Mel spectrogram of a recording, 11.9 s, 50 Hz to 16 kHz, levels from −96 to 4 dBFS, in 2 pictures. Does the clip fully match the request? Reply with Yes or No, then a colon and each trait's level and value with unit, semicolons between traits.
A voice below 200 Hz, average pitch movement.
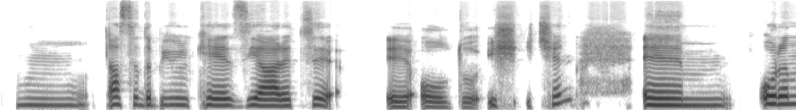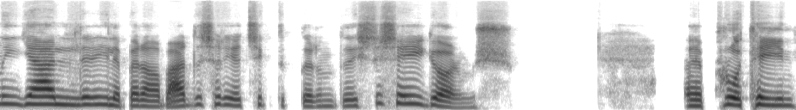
No: high, 220 Hz; average, 3.2 semitones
